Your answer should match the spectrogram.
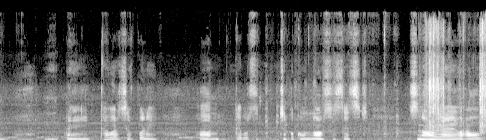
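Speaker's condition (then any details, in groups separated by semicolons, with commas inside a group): MND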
